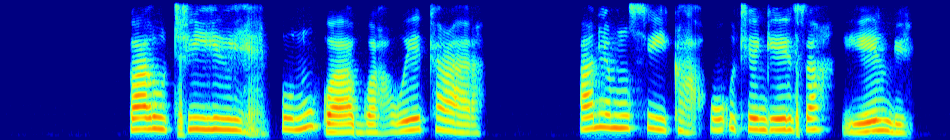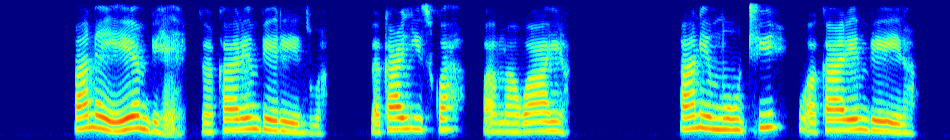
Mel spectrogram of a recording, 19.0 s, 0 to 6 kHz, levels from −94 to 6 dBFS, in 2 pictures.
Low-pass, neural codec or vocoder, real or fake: 5.4 kHz; autoencoder, 22.05 kHz, a latent of 192 numbers a frame, VITS, trained on one speaker; fake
